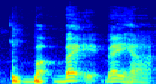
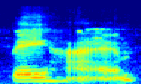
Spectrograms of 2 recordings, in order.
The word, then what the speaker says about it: Boeheim: Boeheim, yeah. Boeheim, yeah, okay, I said it right.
